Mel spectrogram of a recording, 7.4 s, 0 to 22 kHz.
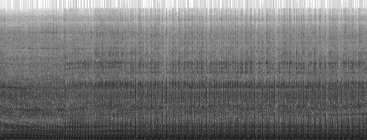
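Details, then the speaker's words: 1936 Johnson Seahorse Model 200 outboard after adjusting fuel mixture: settles into a smooth, even idle for about 10 seconds with no misses; wrong mixture was the cause. "That was it. Fuel mixture ratio was off. Yeah. She had fuel. Hell yeah. She's a thirsty gal. But yes, she runs. She runs good."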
